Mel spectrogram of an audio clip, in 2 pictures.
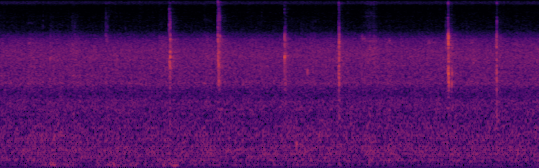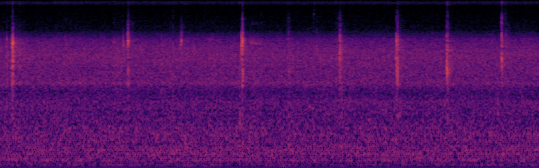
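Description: Close-up chewing: wet mouth clicks and lip smacks, irregular, roughly one or two a second, over a faint steady hiss.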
